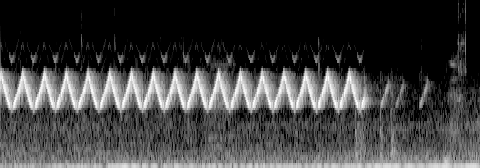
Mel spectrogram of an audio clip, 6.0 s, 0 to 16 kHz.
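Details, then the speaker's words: 2019 Vauxhall Movano with a newly fitted Starline E96v2 van alarm, armed and then force applied to the glass to test the impact sensor: loud siren sweeping up and down about 3.5 times a second, then cutting out; alarm working normally. "So we've just shown you what we call impact sensor. So if someone applies a force to the glass, the alarm will trigger."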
